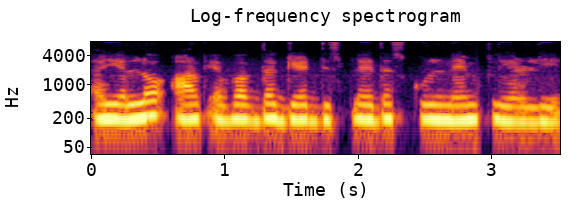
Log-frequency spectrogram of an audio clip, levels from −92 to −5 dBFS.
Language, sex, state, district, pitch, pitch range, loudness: English, female, Arunachal Pradesh, Lower Dibang Valley, 190 Hz, 185-200 Hz, -14 LUFS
